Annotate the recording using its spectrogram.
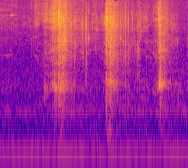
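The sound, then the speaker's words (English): Crunching of crispy oven-roasted French lentils, lightly burnt, three sharp crisp bites spaced about half a second apart over a steady low hum, with no talking. “You already wanna hear some more crunch?”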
